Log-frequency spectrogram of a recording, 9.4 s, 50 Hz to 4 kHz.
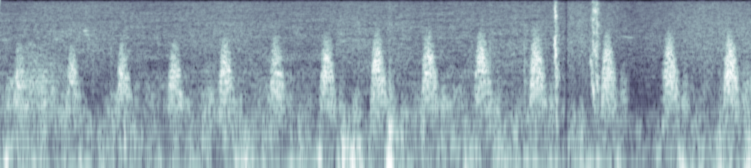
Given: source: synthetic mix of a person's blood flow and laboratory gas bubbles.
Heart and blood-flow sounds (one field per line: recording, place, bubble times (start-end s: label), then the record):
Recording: Doppler ultrasound of blood flow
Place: subclavian vein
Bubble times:
6.92-7.01 s: bubbles
7.37-7.51 s: bubbles
From the record:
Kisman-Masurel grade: 111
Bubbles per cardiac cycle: 1 to 2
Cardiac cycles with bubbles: 1 to 10%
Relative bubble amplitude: barely perceptible (0.100 to 0.250)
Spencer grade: 1 (occasional bubble signal discernible with the cardiac motion signal, with majority of cardiac periods free of bubbles)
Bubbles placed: anywhere in the cardiac cycle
